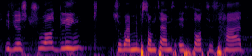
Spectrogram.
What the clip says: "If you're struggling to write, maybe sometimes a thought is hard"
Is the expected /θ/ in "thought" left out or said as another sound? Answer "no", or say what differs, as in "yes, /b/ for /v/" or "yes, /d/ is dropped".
no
